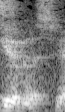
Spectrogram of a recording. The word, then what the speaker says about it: gibbous: Gibbous? – Gibbous, yeah.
